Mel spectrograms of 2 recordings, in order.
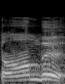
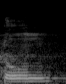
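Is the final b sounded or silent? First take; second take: sounded; silent. First: The final b is sounded after a short vowel. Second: The final b is silent after a long vowel. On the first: This is how the spelling suggests it should sound. The speaker calls it wrong. "बोलना तो कायदे से आपको क्या चाहिए?" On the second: This is how the word is actually pronounced. The speaker calls it right. "इसका उच्चारण क्या होता है? ... बी का उच्चारण नहीं होता"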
